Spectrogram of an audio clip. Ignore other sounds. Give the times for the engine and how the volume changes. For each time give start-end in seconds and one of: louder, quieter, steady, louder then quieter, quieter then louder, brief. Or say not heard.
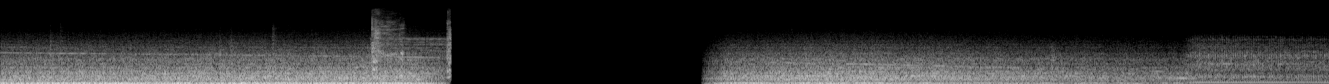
0.0-4.5 steady
7.0-13.2 quieter.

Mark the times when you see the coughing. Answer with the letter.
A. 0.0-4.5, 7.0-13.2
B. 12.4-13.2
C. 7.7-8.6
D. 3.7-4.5
D.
